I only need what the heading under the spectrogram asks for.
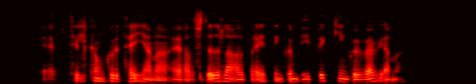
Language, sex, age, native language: Icelandic, male, 30-39, Icelandic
